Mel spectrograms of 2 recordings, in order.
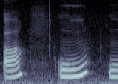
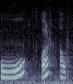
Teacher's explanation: फिर लास्ट में आपका आता है पश्च, पश्च क्या होता है आपका, ये लास्ट में आता है आ ऊ, ऊ बोल के देखो, पीछे तक साउंड जा रही है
